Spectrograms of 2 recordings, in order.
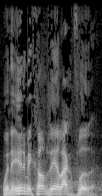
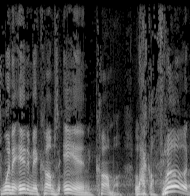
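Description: First: It runs on with no break after comes in. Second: There is a break after comes in.

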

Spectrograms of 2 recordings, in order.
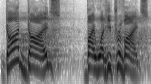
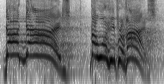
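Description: First: It is said plainly, like an ordinary saying. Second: It is said in a dramatic preaching style.

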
